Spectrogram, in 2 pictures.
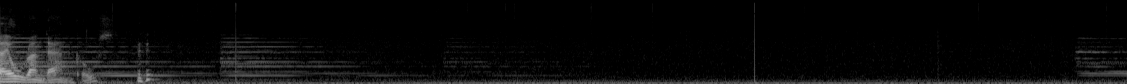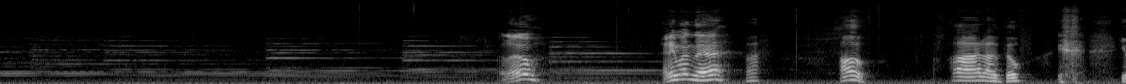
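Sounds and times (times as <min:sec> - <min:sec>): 
speech: 0:00.0 - 0:01.6, 0:18.0 - 0:19.0, 0:19.7 - 0:20.0, 0:20.8 - 0:22.5
clock striking the hour: 0:00.0 - 0:05.6, 0:10.8 - 0:18.8
steady low hiss and hum: 0:00.0 - 0:22.5.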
